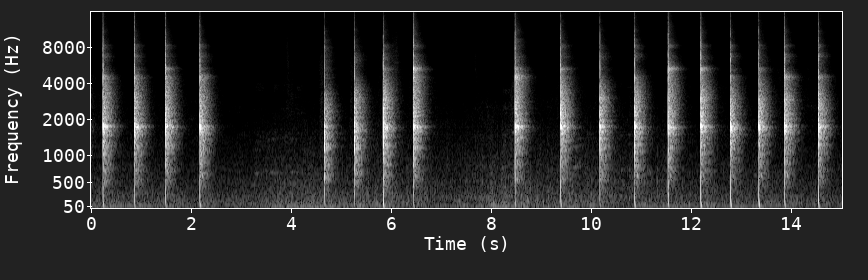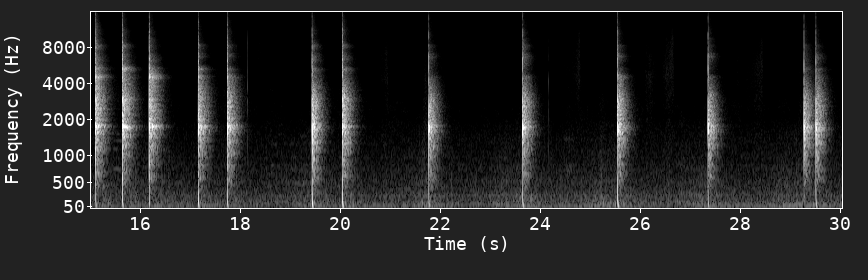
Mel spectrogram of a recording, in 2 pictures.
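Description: Wooden Tok Sen mallet striking a wooden wedge held against the shoulder, giving sharp, hollow wooden knocks. They come in runs of about two a second with short pauses, then slow to single knocks about every two seconds in the second half.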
